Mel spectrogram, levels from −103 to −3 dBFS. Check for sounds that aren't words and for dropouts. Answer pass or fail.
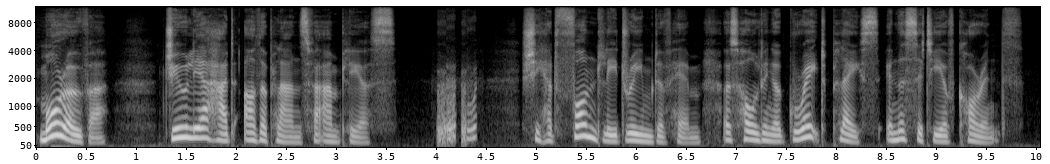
fail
